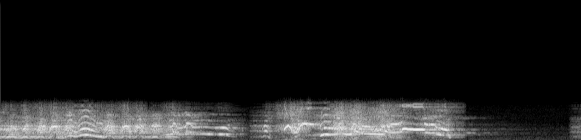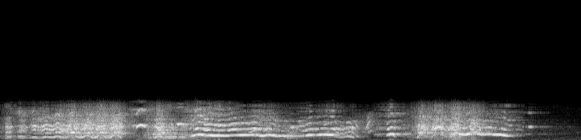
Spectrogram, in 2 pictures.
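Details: Coyotes freaking out in a loud, chaotic chorus of overlapping wavering howls and rapid yips, in two long bursts separated by a brief silence.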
